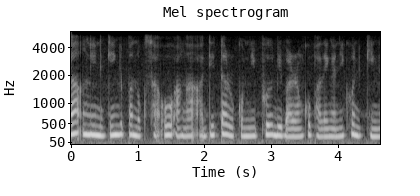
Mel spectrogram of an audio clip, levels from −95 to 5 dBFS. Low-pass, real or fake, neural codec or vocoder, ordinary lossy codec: 5.4 kHz; fake; vocoder, 22.05 kHz, 80 mel bands, WaveNeXt; AAC, 48 kbps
